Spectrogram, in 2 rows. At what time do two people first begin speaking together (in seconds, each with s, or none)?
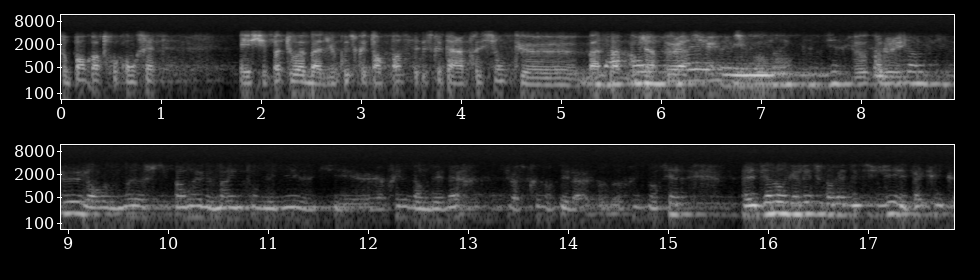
5.3 s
